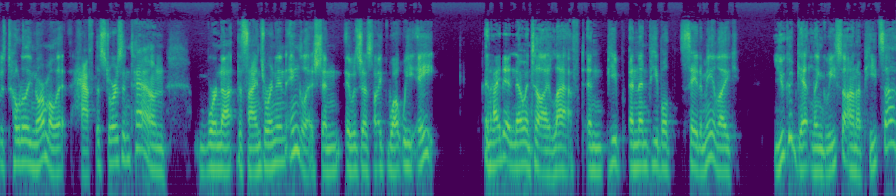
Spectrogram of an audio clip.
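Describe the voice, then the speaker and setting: Fairly quick and fairly high-pitched, a man with an unremarkable speaking voice talks with an American accent. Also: ordinary pitch variation. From Boston area, USA. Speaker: podcast host. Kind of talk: podcast interview, casual conversation.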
